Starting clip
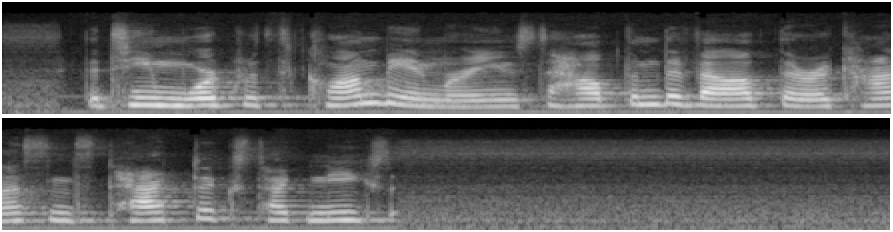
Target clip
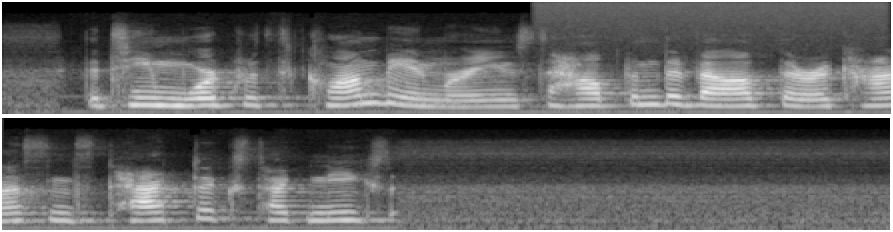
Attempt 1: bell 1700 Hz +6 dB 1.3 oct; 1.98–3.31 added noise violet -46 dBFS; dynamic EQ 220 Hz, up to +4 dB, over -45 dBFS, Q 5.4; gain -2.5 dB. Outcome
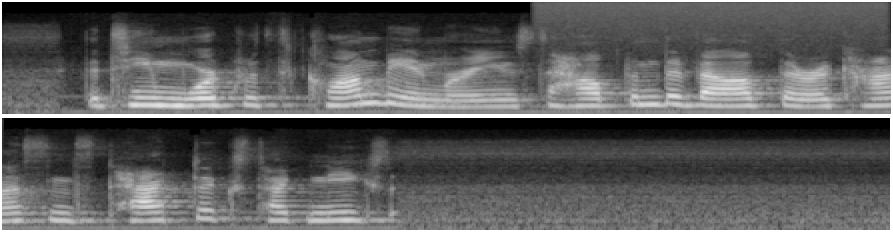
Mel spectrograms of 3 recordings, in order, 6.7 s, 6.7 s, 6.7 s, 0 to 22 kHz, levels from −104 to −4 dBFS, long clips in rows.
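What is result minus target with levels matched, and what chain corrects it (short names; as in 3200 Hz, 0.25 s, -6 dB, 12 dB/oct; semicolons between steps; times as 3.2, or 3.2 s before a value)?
2000 Hz band -4.0 dB
bell 1700 Hz +14 dB 1.3 oct; 1.98–3.31 added noise violet -46 dBFS; dynamic EQ 220 Hz, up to +4 dB, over -45 dBFS, Q 5.4; gain -2.5 dB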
